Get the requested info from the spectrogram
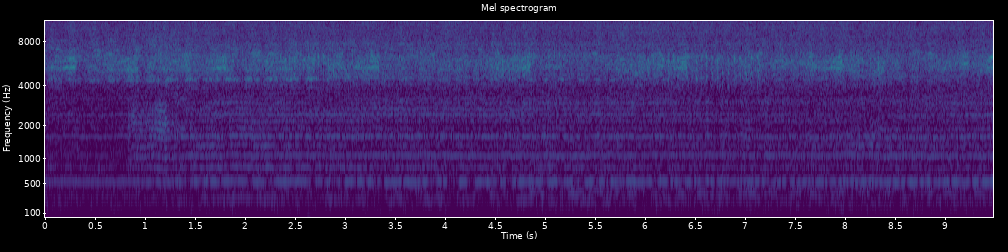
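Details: Wasp arriving at squash flowers in the morning, chasing off honey bees gathering pollen; steady droning insect hum with layered harmonic tones, a brief sweeping buzz near the start as a flier passes close, faint background hiss.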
